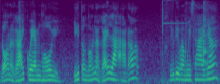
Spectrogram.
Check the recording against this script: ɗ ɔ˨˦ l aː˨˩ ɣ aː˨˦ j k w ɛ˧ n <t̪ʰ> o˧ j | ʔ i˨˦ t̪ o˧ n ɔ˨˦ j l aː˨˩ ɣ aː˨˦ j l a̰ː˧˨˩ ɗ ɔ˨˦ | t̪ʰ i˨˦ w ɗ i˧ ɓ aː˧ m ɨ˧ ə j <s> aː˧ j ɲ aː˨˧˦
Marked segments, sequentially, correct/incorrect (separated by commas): correct, correct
